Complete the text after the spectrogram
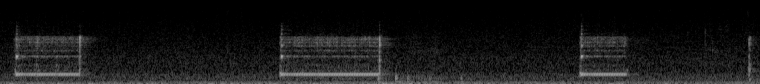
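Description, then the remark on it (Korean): A telephone ringback tone repeats three times, each steady electronic buzz lasting about a second with pauses between, heard clearly over a faint low hum as a phone call to a guest waits to connect. “전화 연결을 한번 해볼게요.”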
